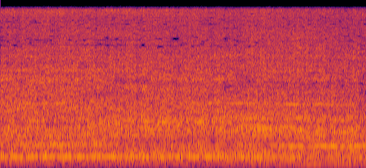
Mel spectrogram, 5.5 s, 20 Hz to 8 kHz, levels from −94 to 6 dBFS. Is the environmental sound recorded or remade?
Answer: recorded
